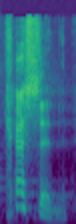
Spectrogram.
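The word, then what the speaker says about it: chesed: The Hebrew word there for kindness it's got a silent H on the front of it, but it's pronounced kesed.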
